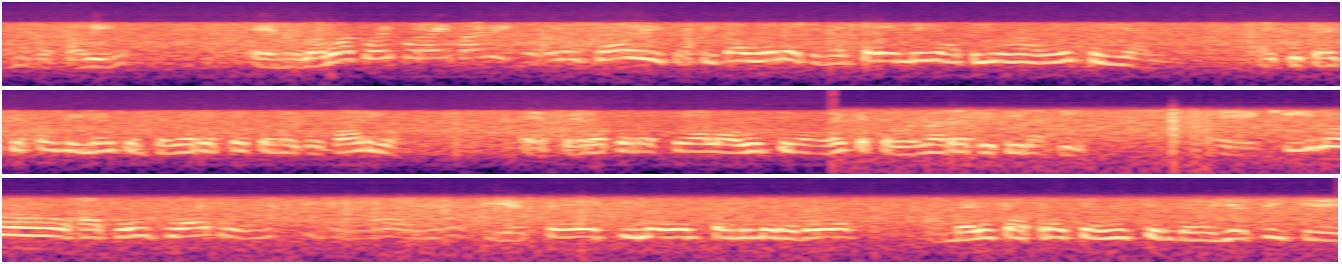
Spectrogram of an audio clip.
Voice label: Amateurfunk 20m USB; 14250khz

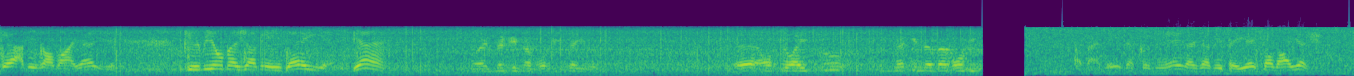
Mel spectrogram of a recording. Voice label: USB Fischereifunk; 8250khz; Der Perseus hat dies nicht, dafür rauscht es vernehmlich. Empfang in USB und 3KHz Bandbreite. Antenne: ML200; Cloud-IQ

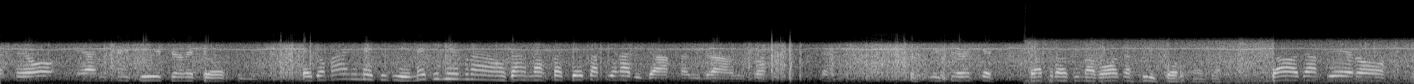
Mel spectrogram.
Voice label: Amateurfunk 80m LSB; 3725khz

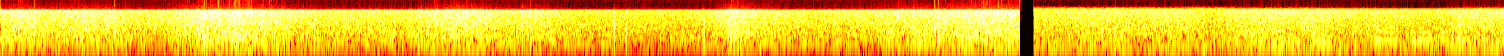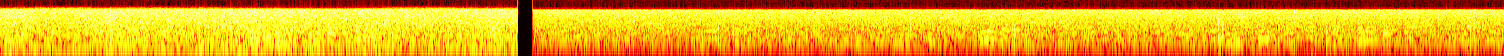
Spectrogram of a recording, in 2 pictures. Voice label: 17845KHz, Schwieriges Signal; Radio Ergo; Die ruhigste Verstärkungsregelung hat der Winradio G33DDC.; NRD545; IC-R8600

